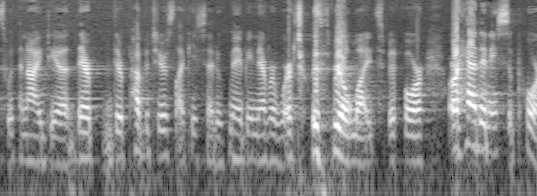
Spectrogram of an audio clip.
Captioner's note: laughs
